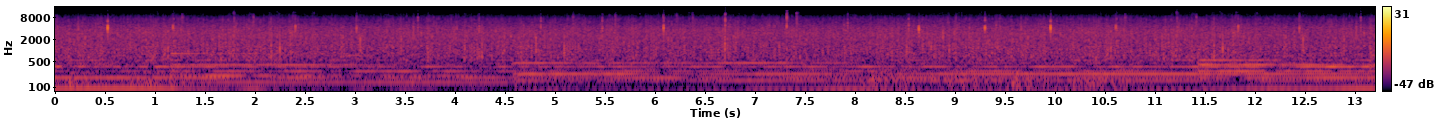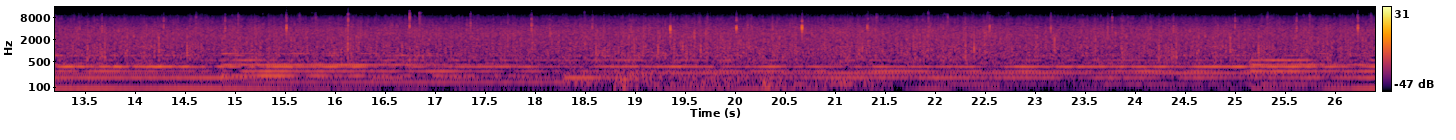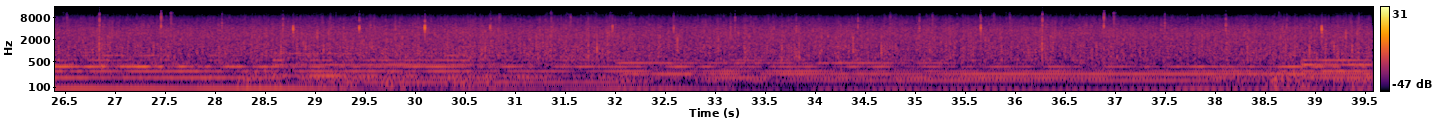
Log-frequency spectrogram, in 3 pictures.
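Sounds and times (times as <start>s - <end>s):
gentle low piano melody: 0.0s - 39.5s
steady rain pattering: 0.0s - 39.5s.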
